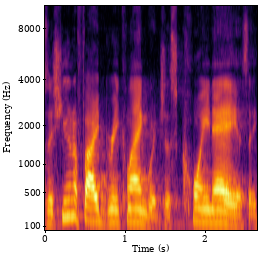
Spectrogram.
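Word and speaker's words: koine: of Hellenism was this unified Greek language this coin as they call it Greek language the common coin here's how you spell coin coin um k o i NE e coin a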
